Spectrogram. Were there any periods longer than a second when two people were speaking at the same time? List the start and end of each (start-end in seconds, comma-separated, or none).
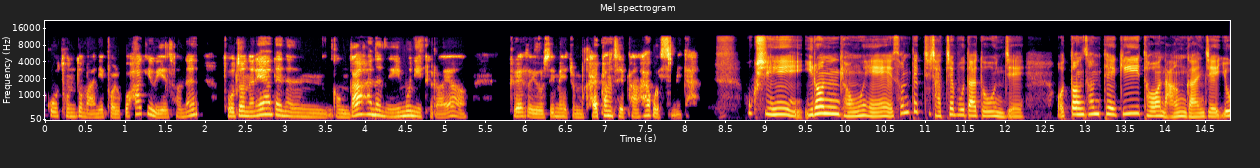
none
